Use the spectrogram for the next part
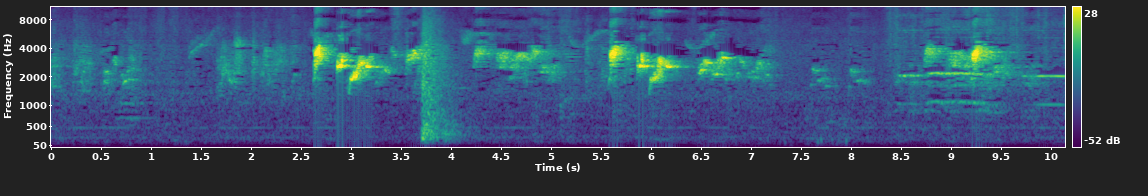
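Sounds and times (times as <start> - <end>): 
Red-whiskered bulbul Pycnonotus jocosus calls: 0.0 - 8.2
loud broadband thump: 3.7 - 4.1.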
